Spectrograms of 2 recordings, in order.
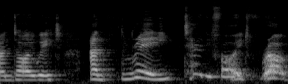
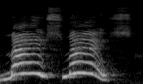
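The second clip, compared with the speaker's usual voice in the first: high, loud cry of mouse; alarmed shout; 7 dB louder than usual. A narrator's reading. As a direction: shriek the alarm. Imagined shout.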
